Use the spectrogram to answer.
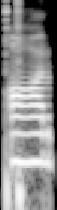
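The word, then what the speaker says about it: hour: जैसे आर, इसमें H silent है, इसको हम आर प्रोनाउंस करते हैं जिसमें ओ की साउंड है, इसलिए हम एन आर बोलते हैं।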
